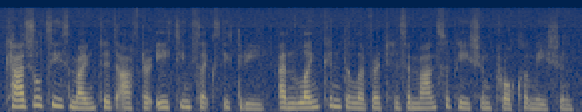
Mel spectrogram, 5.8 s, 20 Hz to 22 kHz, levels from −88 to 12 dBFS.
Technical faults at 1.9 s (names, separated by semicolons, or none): none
